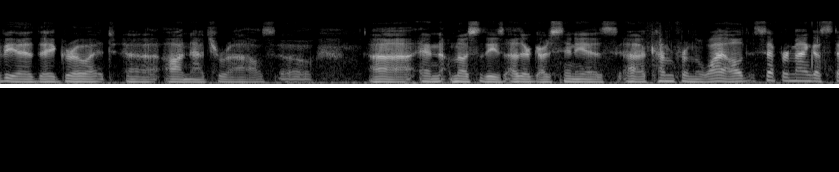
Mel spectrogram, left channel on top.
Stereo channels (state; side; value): silent; right; digital silence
